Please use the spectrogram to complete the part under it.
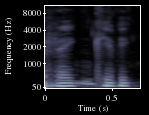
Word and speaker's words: Reykjavik: The Reykjavik Brewing Company.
